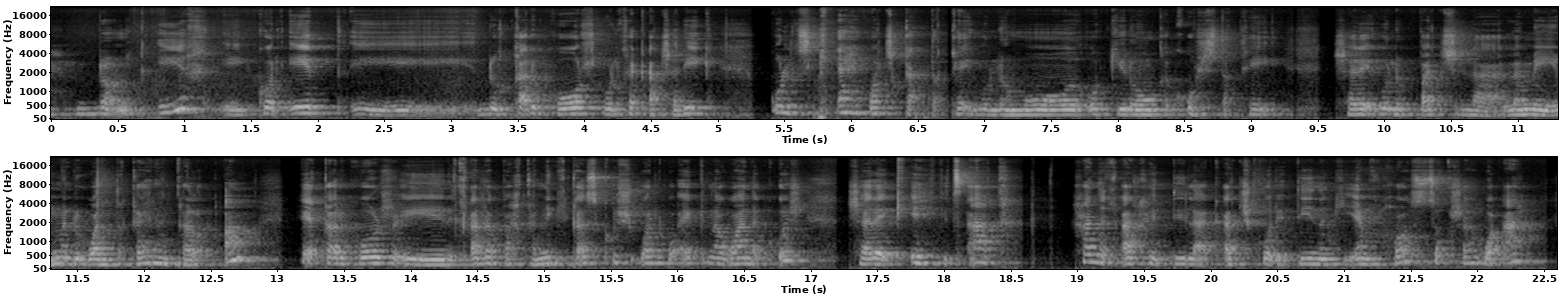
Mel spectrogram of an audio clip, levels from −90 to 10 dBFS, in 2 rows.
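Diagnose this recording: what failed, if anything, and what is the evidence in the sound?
Nothing in the signal chain has failed: the speech arrives continuous and intact, with no audible break, distortion or level disturbance anywhere along its length.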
